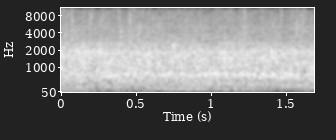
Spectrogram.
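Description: Cricket crowd at an England v West Indies Test match applauding Jimmy Anderson as he walks out, a steady, dense wash of clapping filling the ground with no voices on top.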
